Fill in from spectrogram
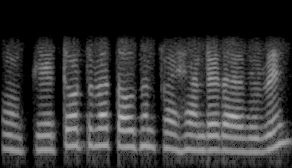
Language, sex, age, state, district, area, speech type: Tamil, female, 18-30, Tamil Nadu, Viluppuram, rural, conversation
